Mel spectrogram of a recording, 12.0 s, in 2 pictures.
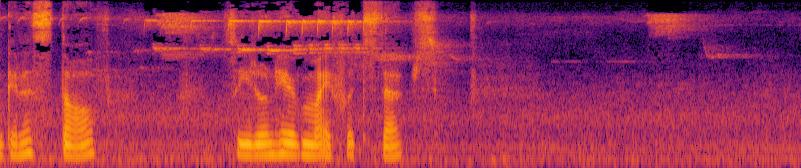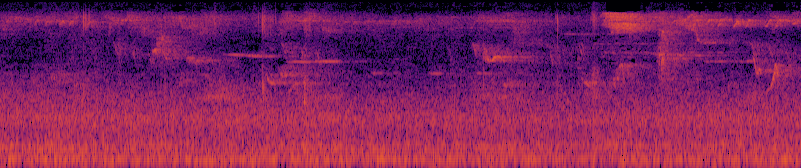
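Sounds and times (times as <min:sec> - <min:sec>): faint birds chirping: 0:00.0 - 0:12.0
steady low background noise: 0:00.0 - 0:12.0.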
